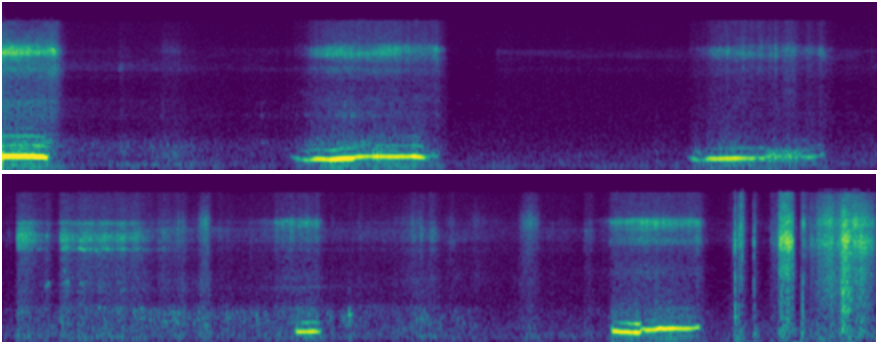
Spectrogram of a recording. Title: SNORING CAT WHAT A MESS !!!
